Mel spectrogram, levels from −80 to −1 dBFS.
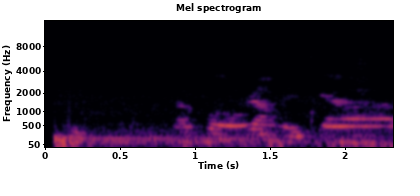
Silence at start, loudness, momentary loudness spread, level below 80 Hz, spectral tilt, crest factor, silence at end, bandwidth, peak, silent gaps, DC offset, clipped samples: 0.05 s; -45 LUFS; 11 LU; -54 dBFS; -9 dB/octave; 14 dB; 0 s; 7 kHz; -30 dBFS; none; under 0.1%; under 0.1%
